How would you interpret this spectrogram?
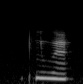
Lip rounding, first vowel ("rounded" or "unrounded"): rounded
